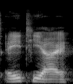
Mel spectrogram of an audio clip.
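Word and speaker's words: Atiyeh: All right, next up I have Demigod number 2, written by Ron Mars, art by Andy Smith, colors by Michael Ataya? I never know how to pronounce his name. It's Ataye.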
